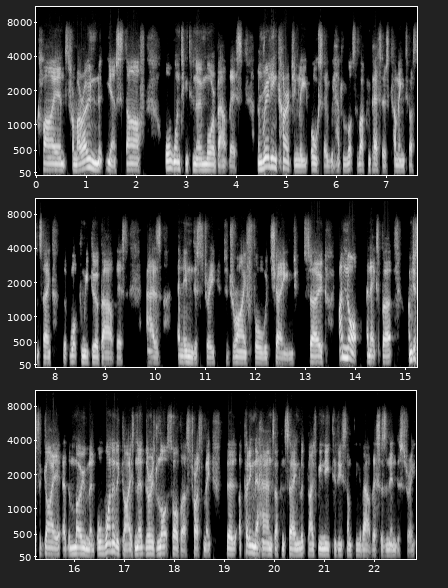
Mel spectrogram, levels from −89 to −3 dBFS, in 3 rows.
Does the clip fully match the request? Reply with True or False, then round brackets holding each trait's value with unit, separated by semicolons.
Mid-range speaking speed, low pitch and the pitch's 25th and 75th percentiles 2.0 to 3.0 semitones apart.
False (230 wpm; 110 Hz; 2.7 semitones)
